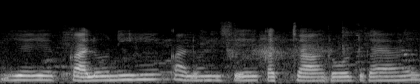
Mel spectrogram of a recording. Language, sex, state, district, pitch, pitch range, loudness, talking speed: Hindi, female, Jharkhand, Sahebganj, 190 Hz, 180-205 Hz, -23 LUFS, 140 wpm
